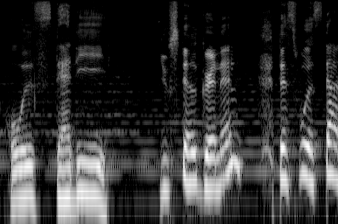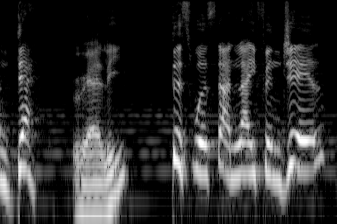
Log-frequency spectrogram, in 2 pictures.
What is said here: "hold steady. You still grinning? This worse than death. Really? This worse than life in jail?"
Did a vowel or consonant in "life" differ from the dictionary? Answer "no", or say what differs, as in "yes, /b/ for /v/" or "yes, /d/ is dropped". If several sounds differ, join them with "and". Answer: no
